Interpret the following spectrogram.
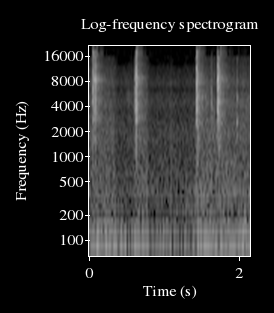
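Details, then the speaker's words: New 8-speed road bike in outermost rear sprocket, derailleurs correctly set, chain nudged slightly inward while cranks turn slowly backward: light irregular ticks as the chain brushes the ramped teeth of the neighbouring sprocket; expected to fade as parts wear in. "이렇게 살짝 하고 올라가려고 하는 것 같이 그러면 소음이 나요 예 스친소 흥이 날 거에요"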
